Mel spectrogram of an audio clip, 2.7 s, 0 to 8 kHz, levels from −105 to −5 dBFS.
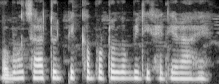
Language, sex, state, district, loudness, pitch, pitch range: Hindi, female, Arunachal Pradesh, Papum Pare, -18 LUFS, 220 Hz, 210-225 Hz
